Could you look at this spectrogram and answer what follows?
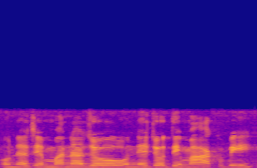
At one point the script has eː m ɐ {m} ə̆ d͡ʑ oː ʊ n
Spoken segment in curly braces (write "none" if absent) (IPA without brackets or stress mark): n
